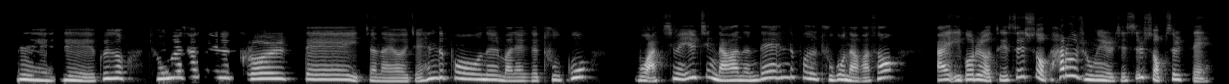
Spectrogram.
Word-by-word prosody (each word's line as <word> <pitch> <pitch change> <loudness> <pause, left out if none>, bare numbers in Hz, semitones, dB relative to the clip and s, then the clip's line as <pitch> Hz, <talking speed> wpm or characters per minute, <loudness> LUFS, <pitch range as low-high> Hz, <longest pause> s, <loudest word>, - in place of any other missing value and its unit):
네네. 195 -5 +2
그래서 275 0 +2 0.2
정말 280 +4 +1
사실 325 -4 -5
그럴 260 +1 +2
때 225 -2 +1
있잖아요. 155 -4 -4
이제 150 +1 -6
핸드폰을 255 - +2
만약에 170 -2 -3
두고 290 - -1 0.4
뭐 - - +1
아침에 260 -4 0
일찍 320 +1 0
나갔는데 190 +2 +3
핸드폰을 310 -3 -1
두고 225 -2 0
나가서 200 - +1 0.4
아예 210 +2 +2
이거를 220 +2 +2
어떻게 190 +2 -1
쓸 335 - -4
수 360 +1 -1
없 - - +1
하루 390 +2 +2
종일 205 - +3
이제 170 +1 -6
쓸 320 - -3
수 325 - -4
없을 225 -3 -1
때 145 -4 -7
225 Hz, 330 characters per minute, -20 LUFS, 185-290 Hz, 0.4 s, 나갔는데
